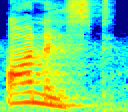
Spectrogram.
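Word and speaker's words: honest: हम क्या बोलते हैं, आर, N honourable, an ऑनेस्ट। तो यहाँ पर एस साइलेंट है, भले वो एच कंसोनेंट है, स्टार्ट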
